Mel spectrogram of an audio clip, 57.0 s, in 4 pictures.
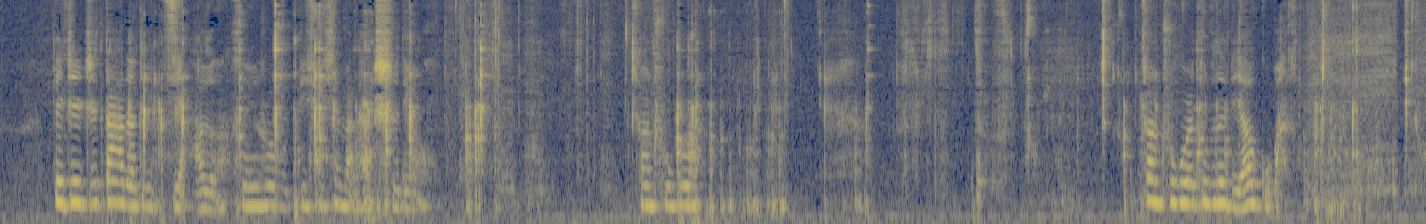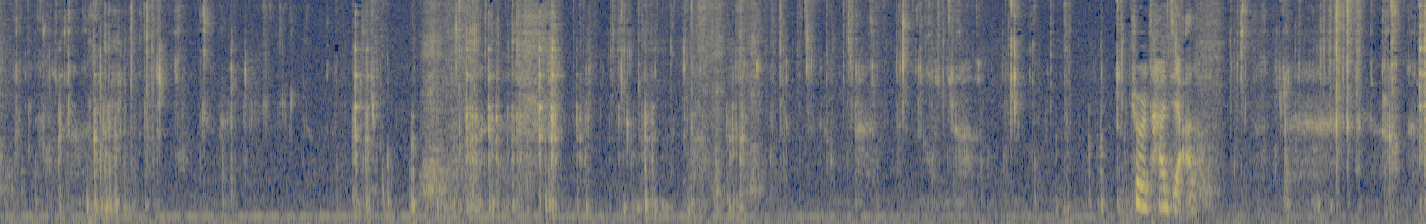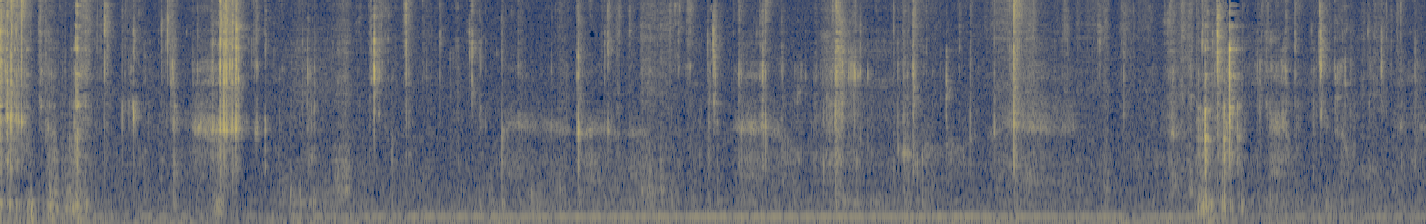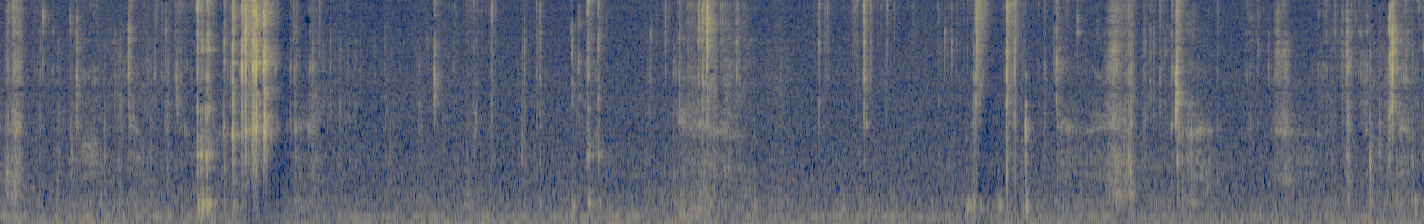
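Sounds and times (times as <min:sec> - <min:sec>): chewing and crunching: 0:00.8 - 0:57.0
sharp crunches and clicks: 0:39.6 - 0:46.2.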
